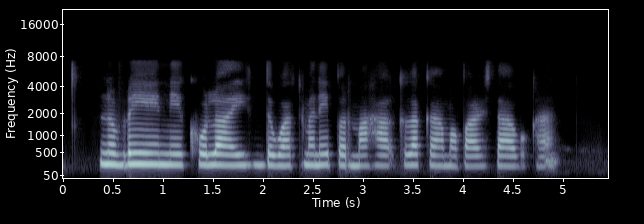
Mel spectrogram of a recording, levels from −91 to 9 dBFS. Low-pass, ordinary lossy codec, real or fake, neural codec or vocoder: 7.2 kHz; AAC, 48 kbps; fake; codec, 24 kHz, 0.9 kbps, WavTokenizer, large speech release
